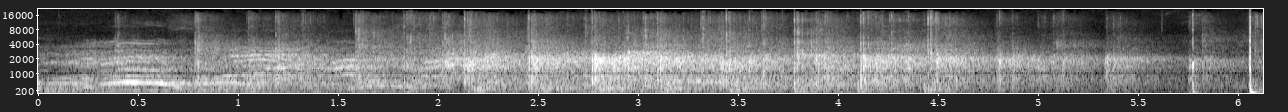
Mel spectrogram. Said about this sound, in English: Clapping for myself.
